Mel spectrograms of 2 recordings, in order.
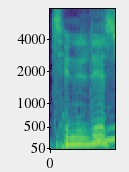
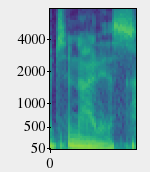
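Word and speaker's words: tinnitus: tentis I called it am I saying it wrong is it tenus or tenius well okay so the American tenus Association accepts it either way now that's like football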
